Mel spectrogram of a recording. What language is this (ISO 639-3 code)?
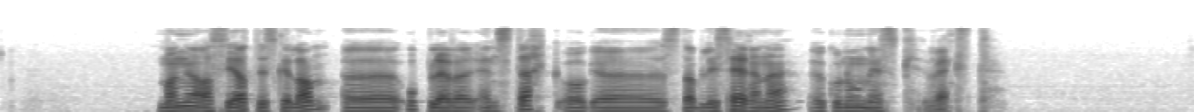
nor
